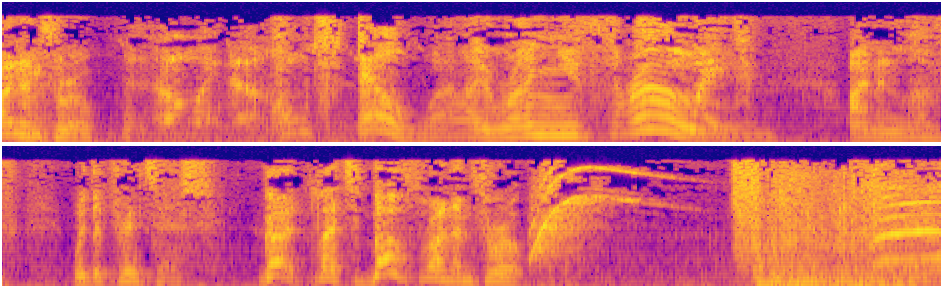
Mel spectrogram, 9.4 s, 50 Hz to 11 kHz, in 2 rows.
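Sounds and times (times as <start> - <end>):
speech: 0.0 - 7.6
bomb explosion with long rumbling decay: 8.4 - 9.3.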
